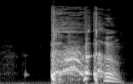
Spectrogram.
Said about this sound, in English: Excuse me for the cough. You know, it's the weather's changing out here. It's getting a little cold, so, you know, I got a little cough.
